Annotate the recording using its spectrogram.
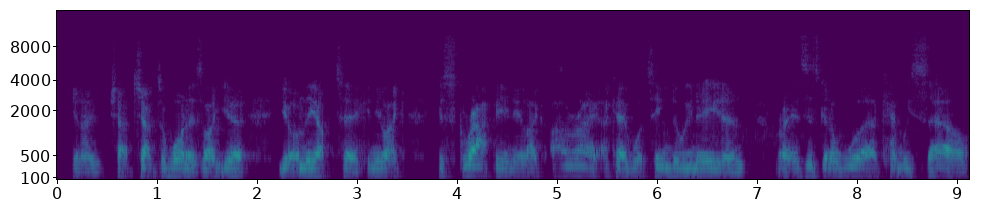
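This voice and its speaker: A man's medium-pitched voice holds a monotone, flat intonation and moves at a moderate pace. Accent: London. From London, England. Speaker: startup co-founder. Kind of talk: podcast interview. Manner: hesitant, many fillers and repetitions.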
